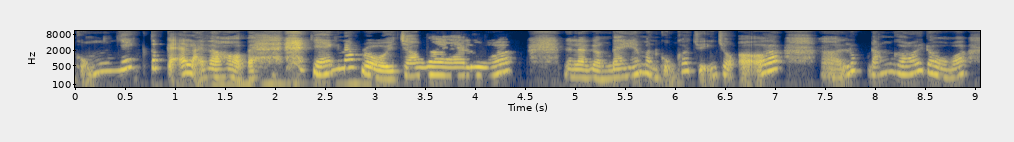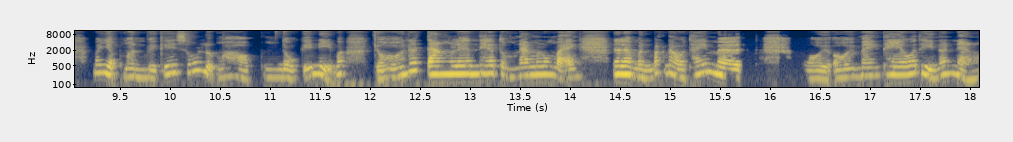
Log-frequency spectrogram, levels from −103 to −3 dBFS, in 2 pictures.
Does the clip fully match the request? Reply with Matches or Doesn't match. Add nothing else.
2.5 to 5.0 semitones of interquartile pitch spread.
Doesn't match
